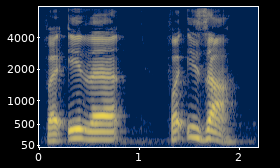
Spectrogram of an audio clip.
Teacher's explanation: ذال کو جو مخرج ہے اس کے مخرج سے نکالنا ہے. زبان کی نوک اور ثنایا علیا کا کنارہ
